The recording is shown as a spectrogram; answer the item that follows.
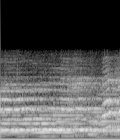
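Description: Live band music: long held sung notes with guitar and keyboard accompaniment.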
